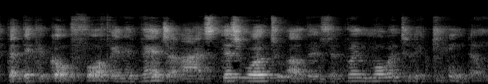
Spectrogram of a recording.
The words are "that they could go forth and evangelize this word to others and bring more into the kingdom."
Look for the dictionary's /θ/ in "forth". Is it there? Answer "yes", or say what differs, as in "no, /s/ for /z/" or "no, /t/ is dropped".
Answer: yes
